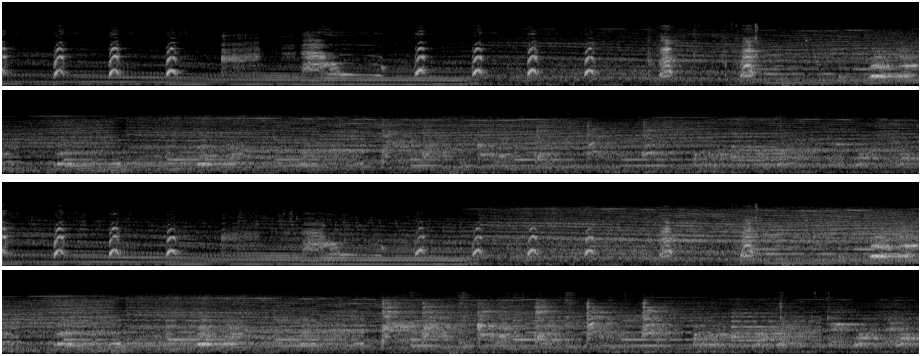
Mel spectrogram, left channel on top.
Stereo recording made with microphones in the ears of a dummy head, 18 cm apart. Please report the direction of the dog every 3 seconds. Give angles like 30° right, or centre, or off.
40° left, 60° left, 20° left, 20° right, 50° right, 50° right.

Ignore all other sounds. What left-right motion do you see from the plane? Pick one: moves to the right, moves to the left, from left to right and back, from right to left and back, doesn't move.
moves to the left.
